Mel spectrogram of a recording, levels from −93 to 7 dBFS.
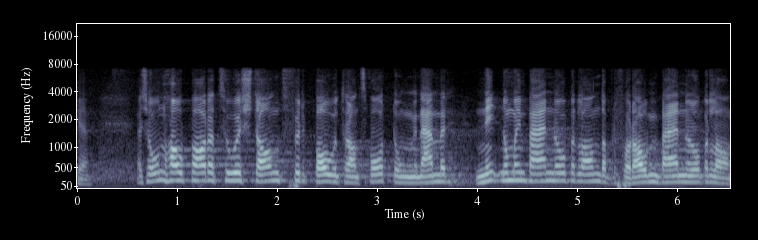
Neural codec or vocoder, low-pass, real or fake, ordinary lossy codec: none; 7.2 kHz; real; none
